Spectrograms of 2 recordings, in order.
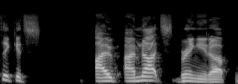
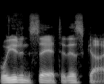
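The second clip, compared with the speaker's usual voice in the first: ordinary talk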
